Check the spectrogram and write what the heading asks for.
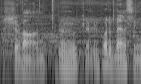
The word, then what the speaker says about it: Siobhan: Oh, Siobhan. Siobhan. It's pronounced Siobhan.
